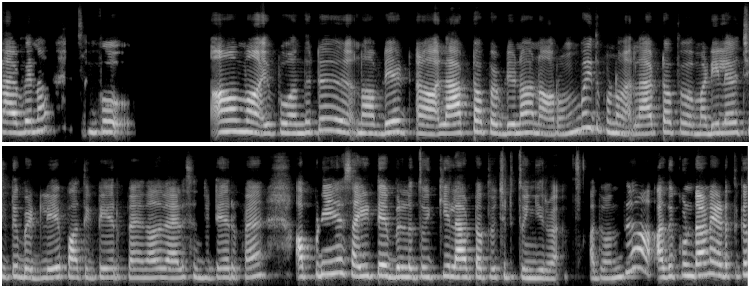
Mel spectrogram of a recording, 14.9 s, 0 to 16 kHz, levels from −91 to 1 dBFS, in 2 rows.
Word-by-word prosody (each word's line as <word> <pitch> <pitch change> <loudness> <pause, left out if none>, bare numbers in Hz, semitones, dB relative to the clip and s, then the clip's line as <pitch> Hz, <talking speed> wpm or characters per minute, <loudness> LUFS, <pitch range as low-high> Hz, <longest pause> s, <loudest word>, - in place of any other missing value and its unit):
நான் 265 -1 +4
எப்டின்னா, 280 +3 -1 0.5
இப்ப 275 +2 -3 1.2
ஆமா. 285 -1 +4
இப்ப 235 +2 -6
வந்துட்டு 260 +5 -3 0.4
நான் 240 0 +2
அப்டியே 245 +4 +1 0.5
லேப்டாப் 255 +3 +4
எப்டின்னா 240 +2 0
நான் 210 -2 0
ரொம்ப 260 - -3
இது 360 - -6
பண்ணுவேன் 245 -5 -2
லேப்டாப்ப 245 +3 -1
மடியிலே 245 +3 -1
வச்சுக்கிட்டு 260 0 -5
பெட்லேயே 225 +1 -1
பார்த்துக்கிட்டே 235 -1 -1
இருப்பேன். 235 -1 -5
ஏதாவது 225 +1 -2
வேலை 220 +1 0
செஞ்சுகிட்டே 230 -1 -5
இருப்பேன் 240 +3 -3 0.4
அப்டியே 305 +7 +1
சைட் 275 0 +3
டேபிள்ல 250 -3 +4
தூக்கி 250 +2 -3
லேப்டாப் 240 0 +3
வச்சிட்டு 240 +1 -7
தூங்கிருவேன். 215 -1 -3 0.3
அது 210 - -9
வந்து 240 - -3 0.3
அதுக்கு 265 +4 -2
உண்டான 300 +3 +6
இடத்துக்கு 280 +1 -2
245 Hz, 145 wpm, -23 LUFS, 235-270 Hz, 1.2 s, உண்டான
